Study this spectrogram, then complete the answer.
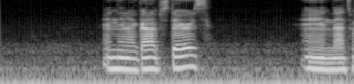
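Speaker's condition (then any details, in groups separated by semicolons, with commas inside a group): Traumatic brain injury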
